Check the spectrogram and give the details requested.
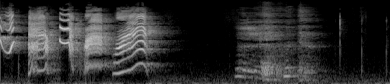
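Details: Pet parrot talking, saying "mummy papa": a rapid cluster of shrill, wavering harmonic syllables in the first second and a half, then a quiet gap and a soft, breathy rustle.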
